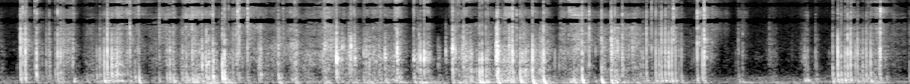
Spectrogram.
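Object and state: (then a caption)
Glossy paper catalog pages being riffled. A thumb riffles and flips a stack of pages at the edge of an open, thick glossy paper trade catalog. Dense, crisp flutters and papery crackles run in quick bursts, with a brief quieter pause before the riffling resumes near the end.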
